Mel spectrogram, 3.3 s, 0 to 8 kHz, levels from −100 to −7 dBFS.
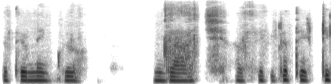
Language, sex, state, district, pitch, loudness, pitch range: Bengali, male, West Bengal, Purulia, 145 Hz, -33 LUFS, 140-150 Hz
